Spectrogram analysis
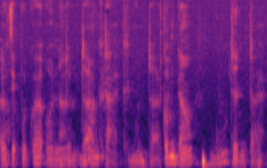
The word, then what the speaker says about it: Montag: Le G final se prononce comme un K. C'est ça. Donc, c'est pourquoi on a Montag.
